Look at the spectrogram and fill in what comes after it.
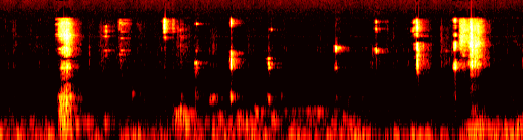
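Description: Chewing pizza crust close to the microphone: scattered small mouth clicks and smacks, with the two strongest about a second in and near the end.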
